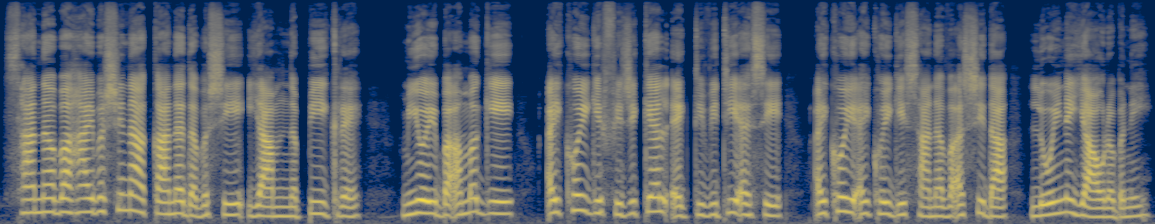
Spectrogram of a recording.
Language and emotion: Manipuri, neutral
